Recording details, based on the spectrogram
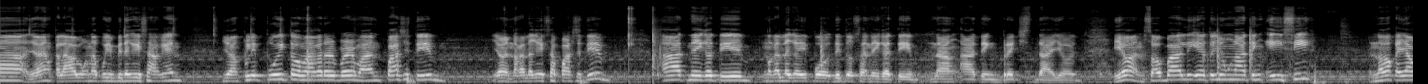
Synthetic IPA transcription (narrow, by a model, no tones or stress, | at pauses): jankɐlaːwɐŋnɐpʊjʊŋbɪnɐɡajsɐaːkɛn | jɐnklɪpːʊɪt̪o̞mɐakɐɾɛpɛɹmanpaːsɪt̪ɪb | jo̞nːɐkɐlɐɡajsɐpaːsɪt̪ɪb | ʔɐt̪̚nɛɡɐt̪ɪbnɐkɐlɐɡajpo̞d̪iːt̪o̞sɐnɛɡɐt̪ɪb̚nɐŋʔa̰ːt̪ɪŋbɾɪt͡ʃd̪a̰ːjo̰d̪̚jo̞nsobaːliʔɛt̪o̞jʊŋʔaːt̪ɪŋʔɛjsi | no̞kɐjaː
